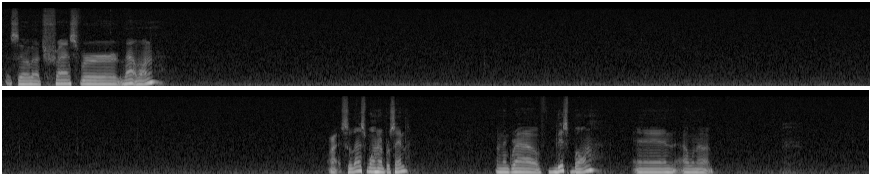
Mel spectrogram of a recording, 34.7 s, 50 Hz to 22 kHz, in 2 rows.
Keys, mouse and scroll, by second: 2.2-3.0 scroll down 5, 2.8 middle click, 5.7 click, 7.2 middle click, 8.2 click, 9.6 middle click, 10.4 click, 12.6 middle click, 13.3 middle click, 14.1 click, 16.1 middle click, 16.9 click, 17.7 middle click, 18.8 middle click, 19.5 click, 20.5 middle click, 21.3 click, 22.8 middle click, 23.5-23.8 scroll down 2, 23.8-25.8 scroll up 6, 27.9 ctrl+click, 28.9 click.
